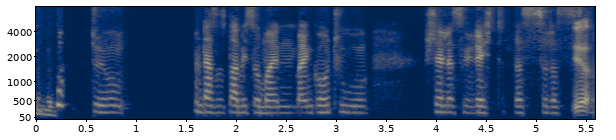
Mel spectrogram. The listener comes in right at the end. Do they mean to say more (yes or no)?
yes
